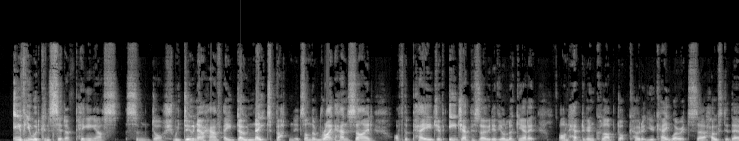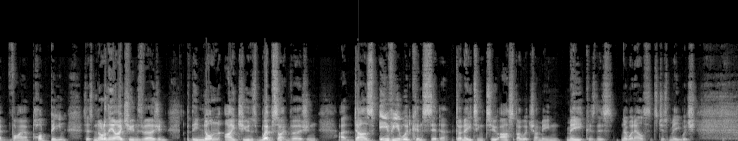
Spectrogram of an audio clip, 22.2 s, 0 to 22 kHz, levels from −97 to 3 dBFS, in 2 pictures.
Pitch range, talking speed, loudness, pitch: 105-155 Hz, 210 wpm, -19 LUFS, 125 Hz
